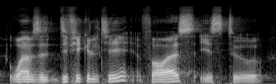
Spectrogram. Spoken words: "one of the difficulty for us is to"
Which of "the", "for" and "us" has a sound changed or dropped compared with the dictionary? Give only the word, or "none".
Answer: none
